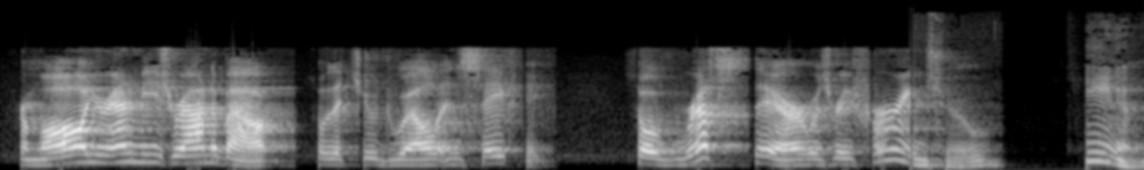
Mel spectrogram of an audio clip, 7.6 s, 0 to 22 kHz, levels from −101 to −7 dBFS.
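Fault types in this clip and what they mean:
Input switched to a poorer device: Until 6.09 s the sound is dull, with nothing above 6.7 kHz. A brief gap marks the change, likely a device swap.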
